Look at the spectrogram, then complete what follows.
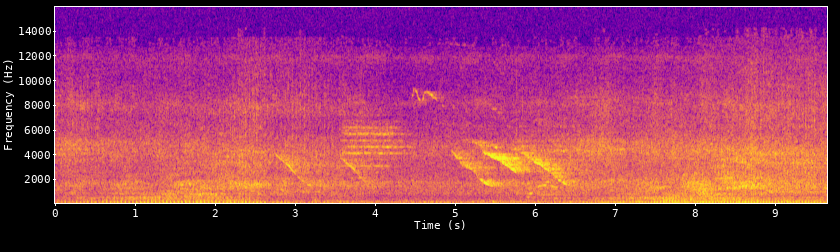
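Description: Low hum of a motor vehicle engine that swells twice, with a few quick high chirps falling in pitch in the middle.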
